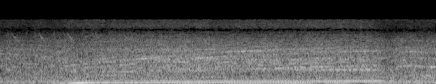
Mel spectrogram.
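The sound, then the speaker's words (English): A truck engine rumbles steadily as the truck rounds a corner and drives through town, its low drone swelling briefly near the start and holding loud throughout, with faint road noise. “Rounding a corner, they drive through town.”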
